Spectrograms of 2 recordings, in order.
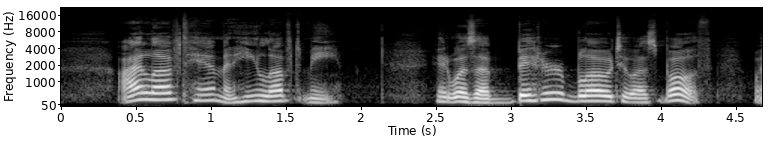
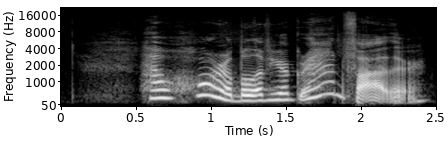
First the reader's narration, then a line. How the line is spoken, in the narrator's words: cried Randy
